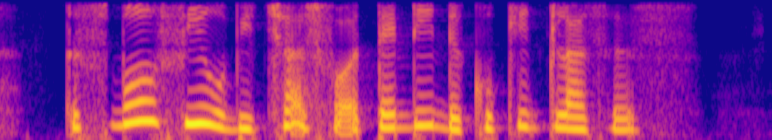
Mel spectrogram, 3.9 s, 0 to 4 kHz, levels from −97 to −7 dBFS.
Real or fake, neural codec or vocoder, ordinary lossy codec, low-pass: real; none; none; 3.6 kHz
